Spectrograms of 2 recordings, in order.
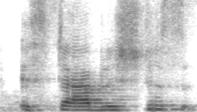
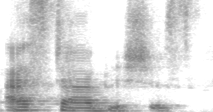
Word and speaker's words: establishes: of making a correction establishes establishes not establishes penal penalty not penalty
